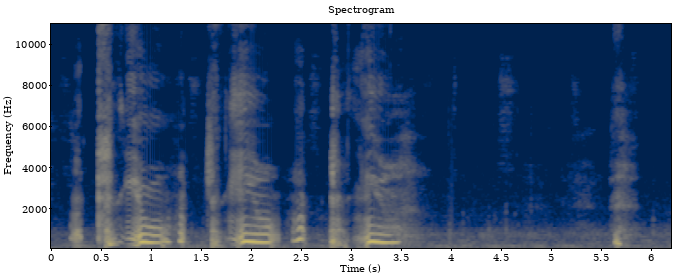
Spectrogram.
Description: I'm so sneezy today! The pollen really tickles my nose all over... like tiny sparkles of tickly powder.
